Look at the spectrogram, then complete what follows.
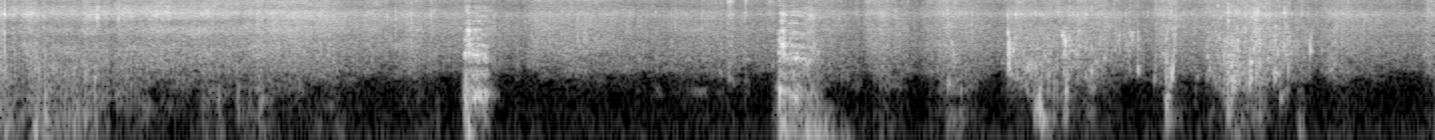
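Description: Water splashing in a flooded rice paddy as a hooked snakehead thrashes among the rice stalks. There are two sharp splashes about two and a half and four seconds in, and several smaller ones after that.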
